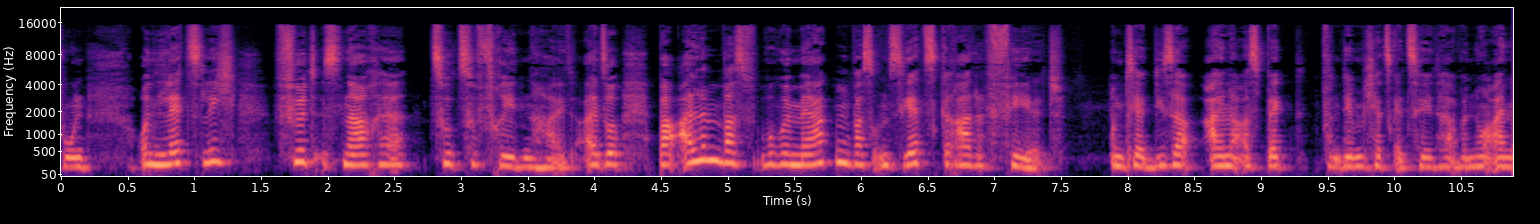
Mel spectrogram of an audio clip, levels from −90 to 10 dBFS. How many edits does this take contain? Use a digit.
3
